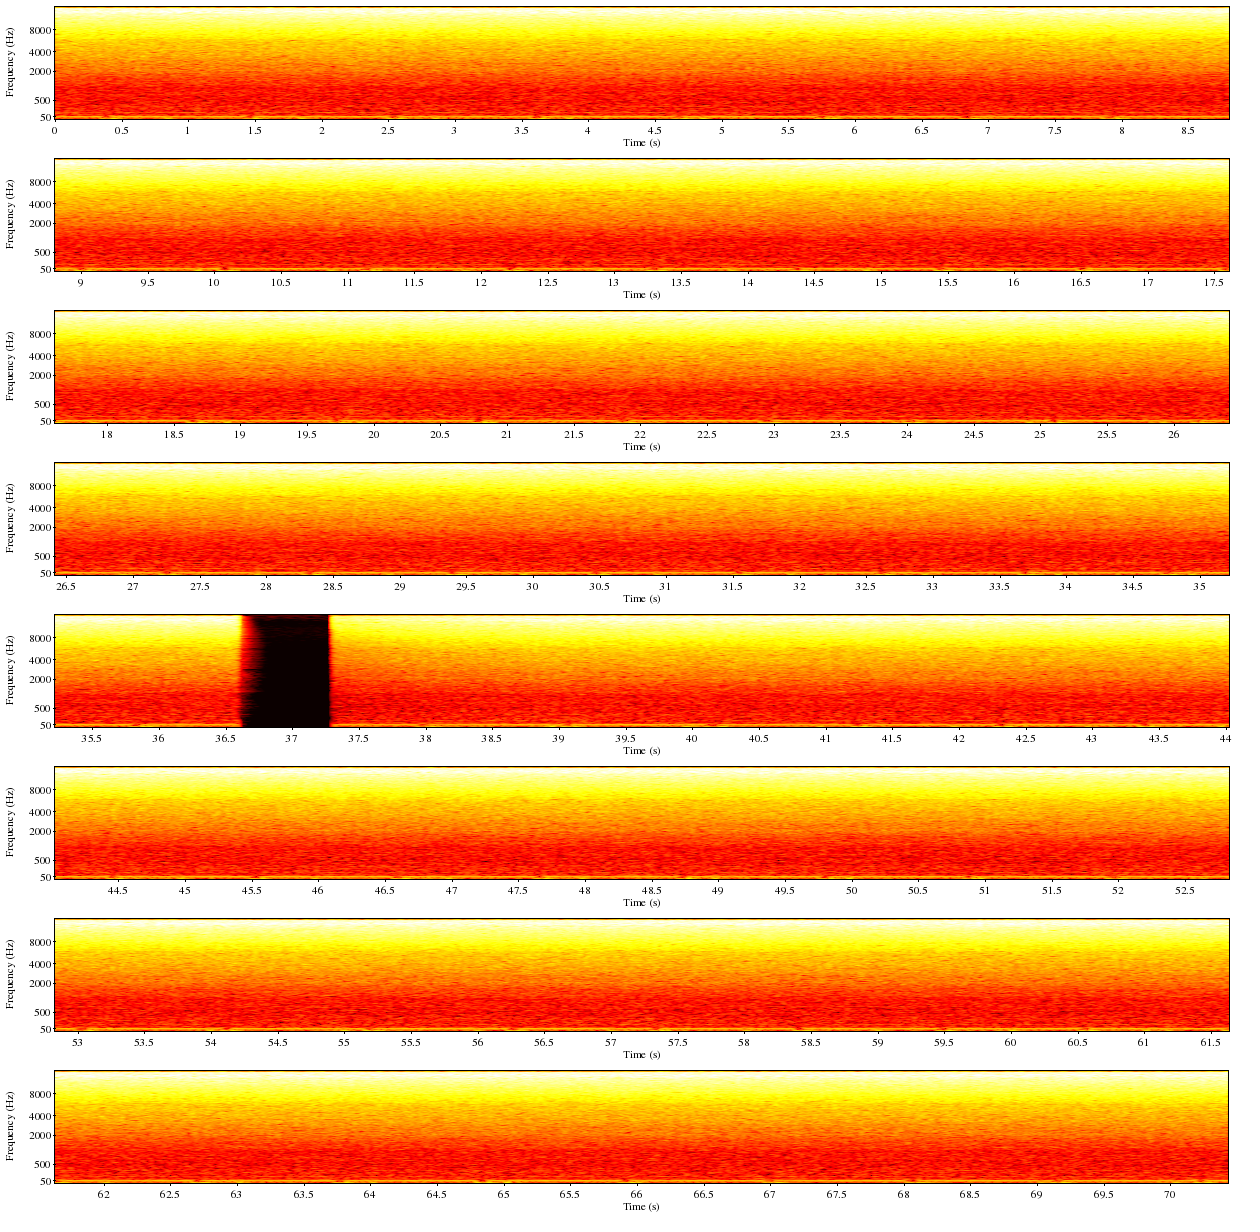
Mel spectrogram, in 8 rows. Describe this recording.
This is just static noise. Recorded from radio station web stream that has not started it's program yet, but the stream is up. Normalized to about -10 dB with audacity.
